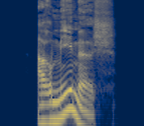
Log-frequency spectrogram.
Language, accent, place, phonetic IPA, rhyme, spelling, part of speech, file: German, Germany, Berlin, [aʁˈmeːnɪʃ], -eːnɪʃ, armenisch, adjective, De-armenisch2.ogg
- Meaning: Armenian (of or pertaining to Armenia or its people)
